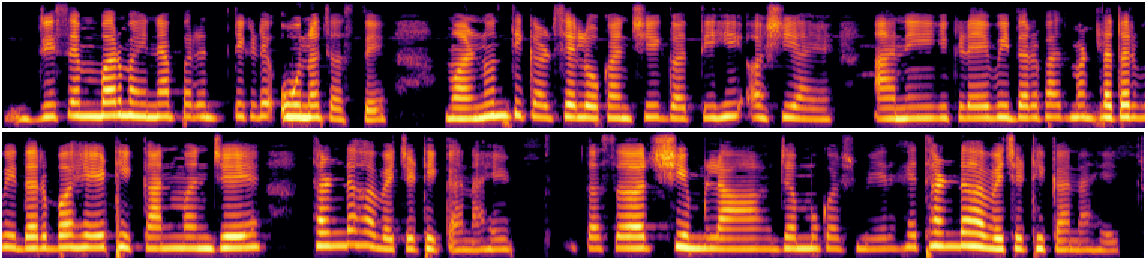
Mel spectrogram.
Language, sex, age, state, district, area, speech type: Marathi, female, 30-45, Maharashtra, Nagpur, urban, spontaneous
